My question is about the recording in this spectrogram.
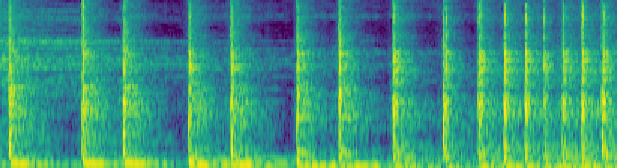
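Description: Tom-tom drums from a Creative Labs sound card's drum kit, played as a fill. Strokes come about three a second, stepping down from higher to lower toms, then speed up into a quick roll near the end.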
